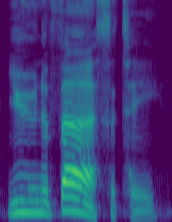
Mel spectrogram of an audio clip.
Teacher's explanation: for the stressed third syllable, I hold one stable pitch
